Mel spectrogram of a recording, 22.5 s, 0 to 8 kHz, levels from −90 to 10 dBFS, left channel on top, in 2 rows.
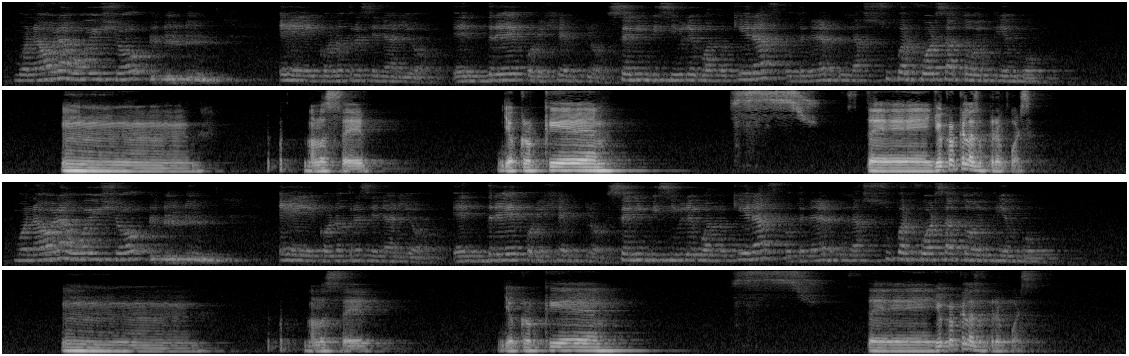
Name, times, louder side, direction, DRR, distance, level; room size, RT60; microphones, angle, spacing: voice 1, 0.1-2.2 2.8-10.4, equal, 50° right, 2.7 m, -44 dB
voice 2, 11.8-13.3 14.3-14.9 16.2-17.5 18.5-19.4 19.9-21.5, left 8 dB, 90° left, 0.3 m, -24 dB
8.2 x 5.8 x 6.1 m
head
